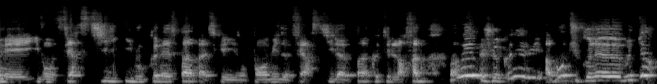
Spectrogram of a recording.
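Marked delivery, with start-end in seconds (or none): 4.5-6.5 wife voice. Acted. Husband and wife acted exchange.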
